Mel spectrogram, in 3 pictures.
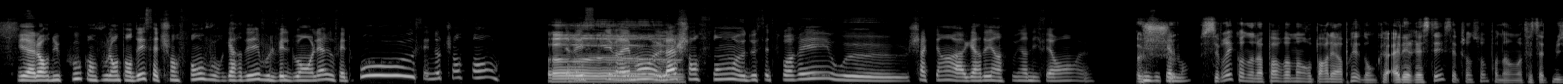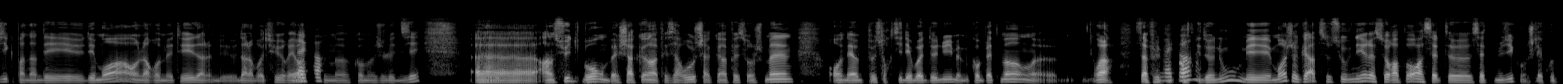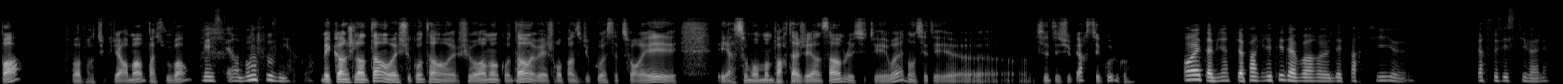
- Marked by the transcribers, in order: put-on voice: "Hou, c'est notre chanson !"; drawn out: "Heu"
- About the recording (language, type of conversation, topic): French, podcast, Quel est ton meilleur souvenir de festival entre potes ?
